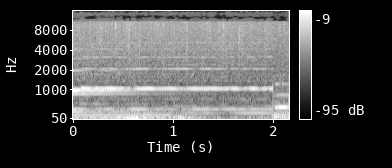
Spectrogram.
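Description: Slow ambient meditation music of long held chords over a steady crackling rustle of dry autumn leaves. The chord changes at the very end.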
